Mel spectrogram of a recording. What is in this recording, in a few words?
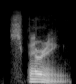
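"sparing", American English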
